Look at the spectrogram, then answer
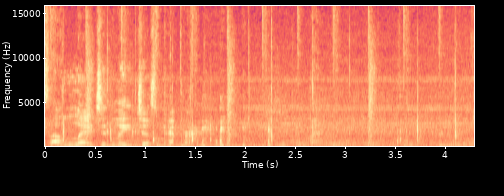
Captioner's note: laughs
